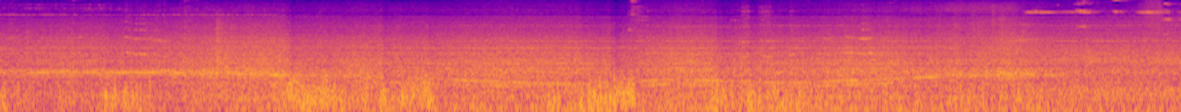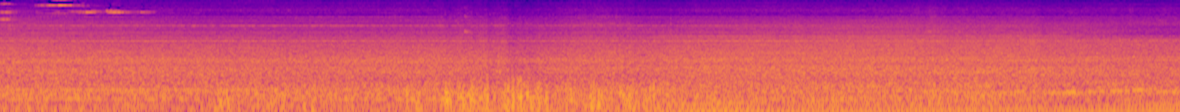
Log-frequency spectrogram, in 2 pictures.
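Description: Passenger coaches being moved slowly by a diesel shunting locomotive. A whine falls and rises again over the first dozen seconds, with clattering of wheels over rail joints and points, then a steady rumble.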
